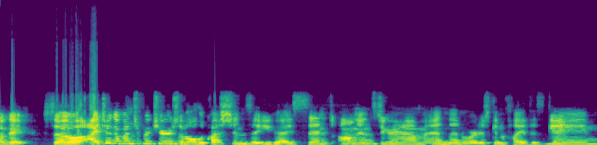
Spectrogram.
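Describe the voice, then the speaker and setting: A woman with a high pitch talks at a fairly quick pace, with hardly any pauses. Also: ordinary pitch variation. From United States. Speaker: YouTuber. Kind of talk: casual chat.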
